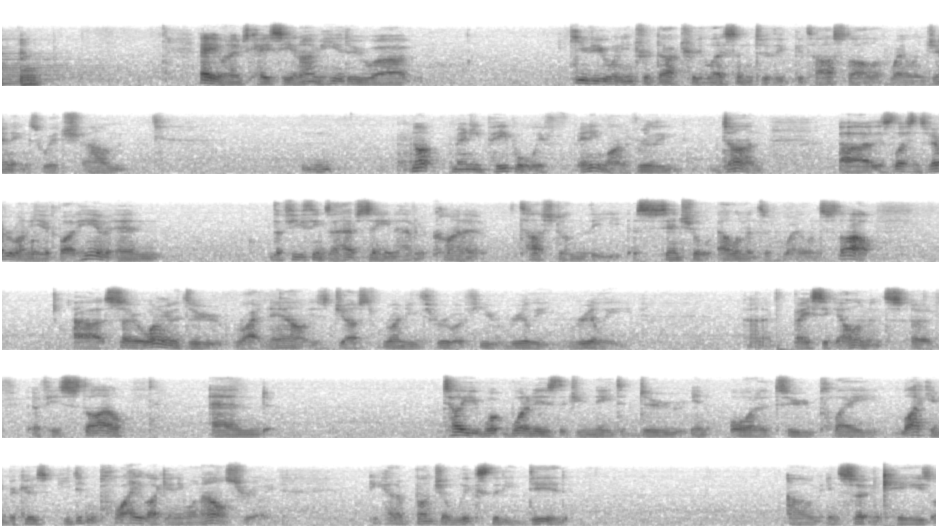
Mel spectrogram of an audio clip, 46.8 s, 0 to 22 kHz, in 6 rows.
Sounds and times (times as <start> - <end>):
Speech: 1.6 - 3.5, 4.7 - 8.9, 10.3 - 14.2, 14.8 - 17.0, 17.8 - 23.0, 23.9 - 28.7, 29.6 - 32.4, 33.0 - 33.6, 34.9 - 41.4, 42.1 - 43.8, 45.6 - 46.8.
